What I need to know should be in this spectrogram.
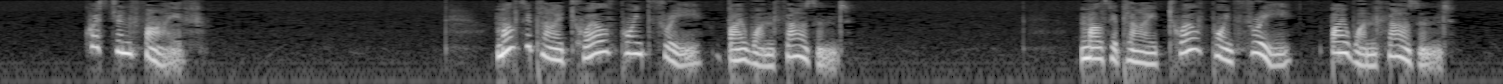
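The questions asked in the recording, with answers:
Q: Multiply 12.3 by 1,000.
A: 12300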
